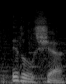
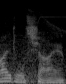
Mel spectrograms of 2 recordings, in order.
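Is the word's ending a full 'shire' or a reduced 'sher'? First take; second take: reduced; full. First: The ending is reduced to a short 'sher'. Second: The ending is a full 'shire' sound. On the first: The name is a pun on English place names. "like Lancashire or Yorkshire" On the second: The name refers to players idling there. "because it's where people would idle"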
